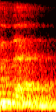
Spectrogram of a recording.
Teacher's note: idza ini mad asli dua harakat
